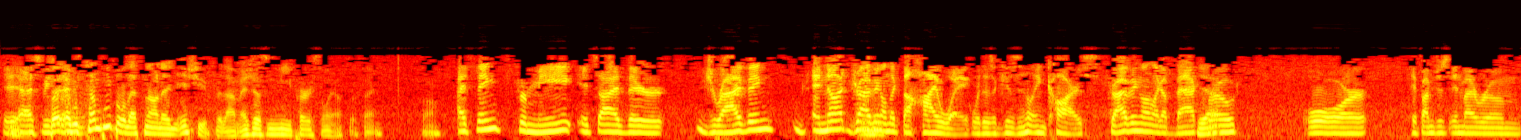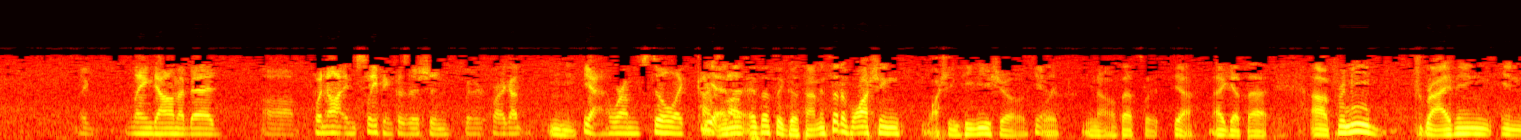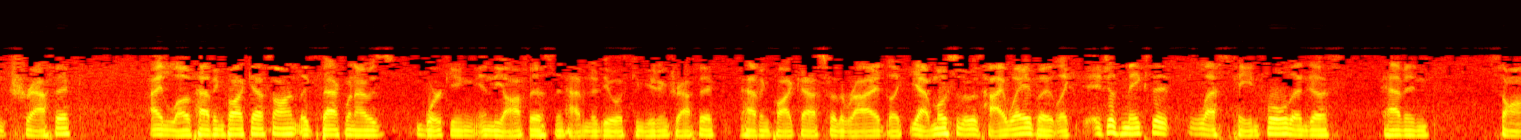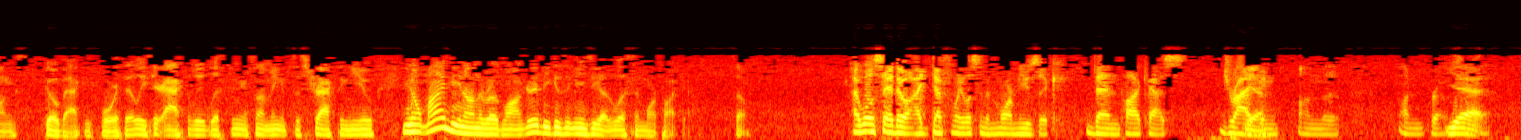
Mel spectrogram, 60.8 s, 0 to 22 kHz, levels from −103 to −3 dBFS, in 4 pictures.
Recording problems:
garbled, watery; badly; nothing above 5 kHz
distortion; slight; 10 dB below the speech
hiss; noticeable; throughout; 20 dB below the speech

